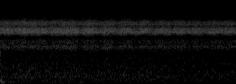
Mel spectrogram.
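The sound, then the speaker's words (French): Cicadas drone in a continuous, shrill buzz that holds steady without pauses, moderately faint and evenly spread, among vineyards surrounding a Provençal-style hotel, with no voices present. “Autour, des vignes et le chant des cigales.”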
